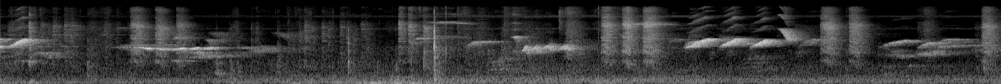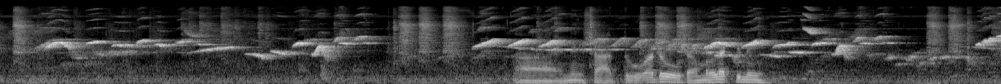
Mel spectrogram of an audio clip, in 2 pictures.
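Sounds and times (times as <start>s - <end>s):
birds chirping: 0.0s - 20.0s
sharp knocks and clicks: 3.4s - 4.8s.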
